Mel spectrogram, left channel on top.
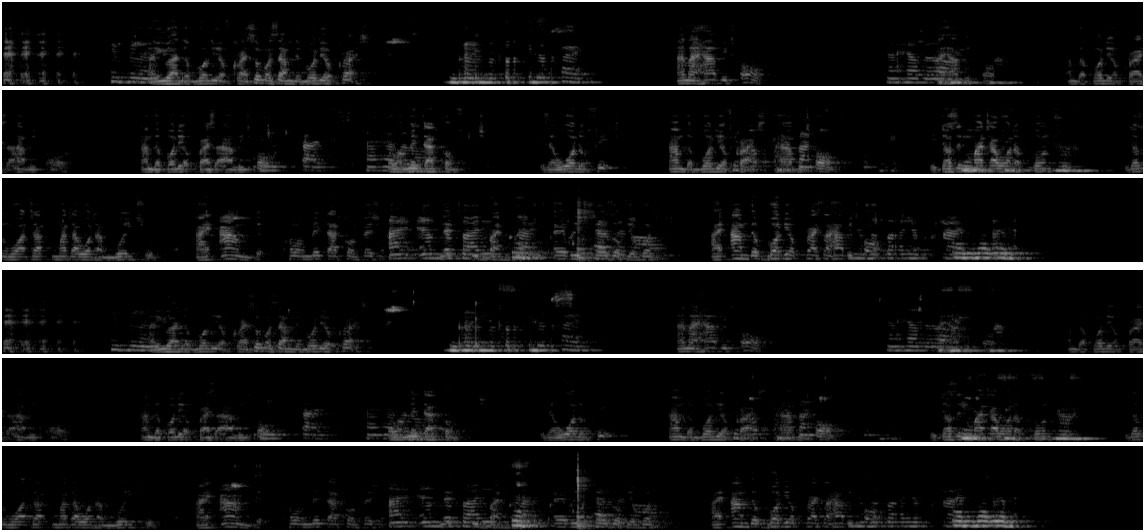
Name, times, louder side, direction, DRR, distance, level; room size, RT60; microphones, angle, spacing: voice 1, 0.0-0.8 1.5-3.7 6.7-7.6 9.3-9.9 10.6-12.1 12.8-14.1 15.3-16.3 16.8-17.5 18.1-19.7 20.7-22.1 22.6-24.4 24.7-25.3 25.7-26.7 27.2-28.1 28.3-29.4 29.9-31.6, left 4 dB, 25° left, 0.4 m, -47 dB
voice 2, 1.1-1.6 4.6-6.0 8.8-9.6 14.0-15.7 18.7-19.5 20.2-20.3 26.7-29.5 31.3-33.0, left 2 dB, 80° left, 0.9 m, -50 dB
voice 3, 4.4-4.9 5.3-5.6 9.5-10.0 21.0-21.2 21.4-21.5 21.9-22.2 25.1-25.2 27.9-28.2 28.6-28.7 32.3-33.0, right 3 dB, 70° right, 0.8 m, -39 dB
11.0 x 5.3 x 4.6 m
head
